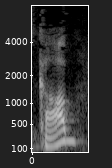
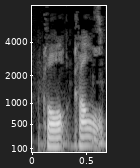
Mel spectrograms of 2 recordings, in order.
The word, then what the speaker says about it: Kolb: And not to mention he has a silent L in his name. Why don't they call him Kevin Kolb? – It is Cobb. – Kolb.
